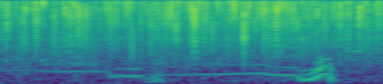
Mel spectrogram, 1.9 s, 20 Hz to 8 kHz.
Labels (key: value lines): label: biophony, cascading saw
recorder: SoundTrap 600 or HydroMoth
